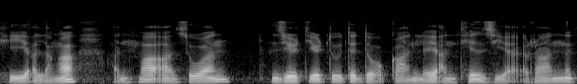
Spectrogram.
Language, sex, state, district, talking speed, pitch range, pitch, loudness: Mizo, male, Mizoram, Aizawl, 175 wpm, 90-105 Hz, 95 Hz, -21 LUFS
